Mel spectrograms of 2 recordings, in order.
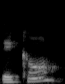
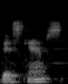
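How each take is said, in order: First: The S sounds in the name are silent. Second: The S sound in the name is pronounced. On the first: This is the correct French way. "if you want to be correct, it's more like Descamps" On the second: This is how Americans say it. "in America, everybody goes like Descamps"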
